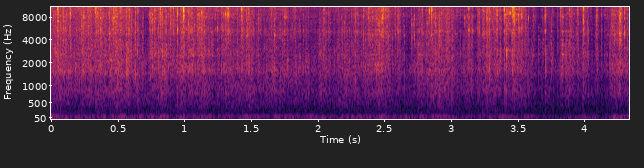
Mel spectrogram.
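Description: Both hands, with long red-painted nails and flat fingertips, rub and shuffle across many small, hard, dry red, yellow and green tree- and star-shaped pasta pieces filling a shallow dark round bowl. The sound is a steady, bright, crisp rustling with dense tiny clicks that swell and ease throughout, over a faint low hum.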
